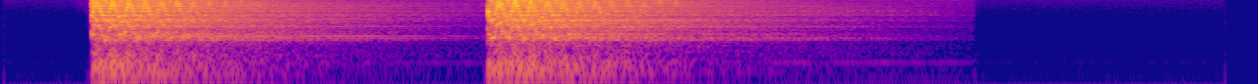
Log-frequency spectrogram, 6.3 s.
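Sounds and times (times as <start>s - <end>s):
science fiction effects: 0.5s - 4.2s
light beam sounds: 0.5s - 4.3s
laser shots: 0.5s - 4.4s.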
